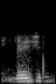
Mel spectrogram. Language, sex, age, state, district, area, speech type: Kashmiri, male, 30-45, Jammu and Kashmir, Budgam, rural, conversation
